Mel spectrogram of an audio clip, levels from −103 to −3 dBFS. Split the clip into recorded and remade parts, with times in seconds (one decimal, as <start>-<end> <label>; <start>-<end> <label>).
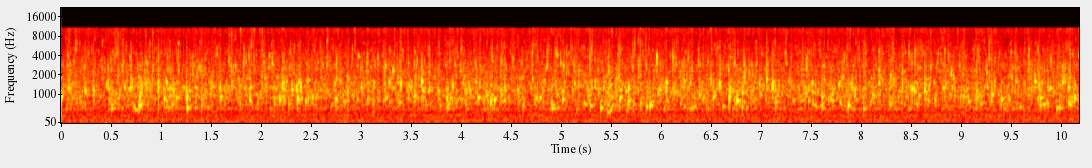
0.0-10.2 recorded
